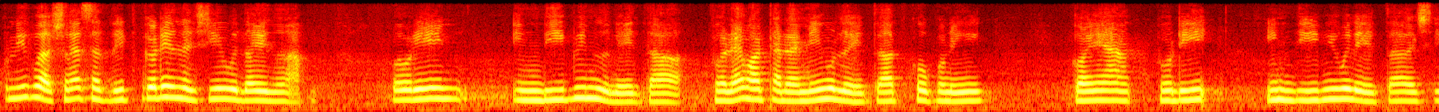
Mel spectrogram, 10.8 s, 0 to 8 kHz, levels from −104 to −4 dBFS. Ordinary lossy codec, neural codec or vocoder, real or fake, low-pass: none; codec, 16 kHz in and 24 kHz out, 0.6 kbps, FocalCodec, streaming, 4096 codes; fake; 7.2 kHz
